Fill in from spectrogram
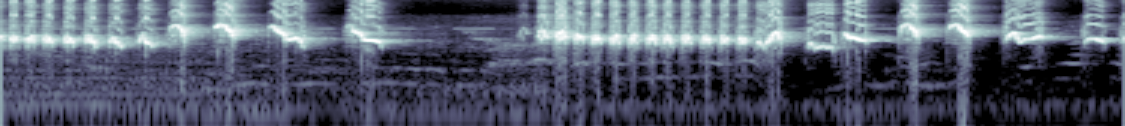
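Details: Singing greater green leafbird, 'nembak ngekek' style, played to lure and teach young or 'kuningan' leafbirds: fast stuttering chatter of high notes mixed with upslurred whistled phrases, pausing briefly before resuming an even denser rapid run.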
